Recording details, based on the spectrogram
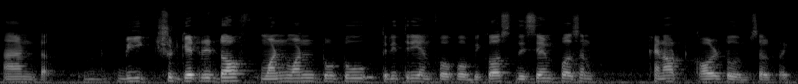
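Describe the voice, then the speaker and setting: A man's voice: mid-range voice, darkish tone. A man walking through an informal screen-recorded coding tutorial, thinking aloud and often checking in with "right?". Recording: clear background noise, keyboard typing. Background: computer keyboard typing, background noise.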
